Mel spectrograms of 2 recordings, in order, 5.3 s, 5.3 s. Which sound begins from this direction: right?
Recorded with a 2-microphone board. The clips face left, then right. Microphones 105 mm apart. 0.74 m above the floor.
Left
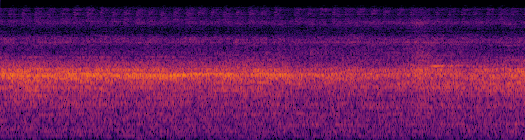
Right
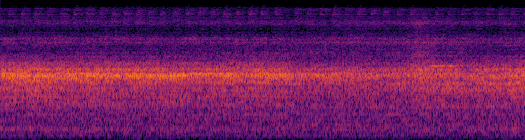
An insect, at 0.0 s.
